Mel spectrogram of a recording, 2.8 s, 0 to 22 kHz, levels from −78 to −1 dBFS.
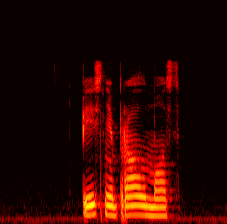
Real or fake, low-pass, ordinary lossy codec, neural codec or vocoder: real; 7.2 kHz; none; none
